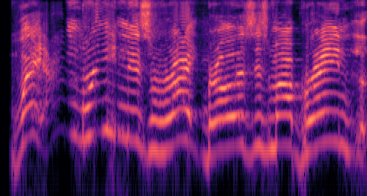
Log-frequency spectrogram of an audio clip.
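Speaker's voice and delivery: high-pitched, comic self-exasperation; flustered high voice. Real, not acted. Host flustered at misreading a comment, squeaking high. Flustered at stumbling over the reading.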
